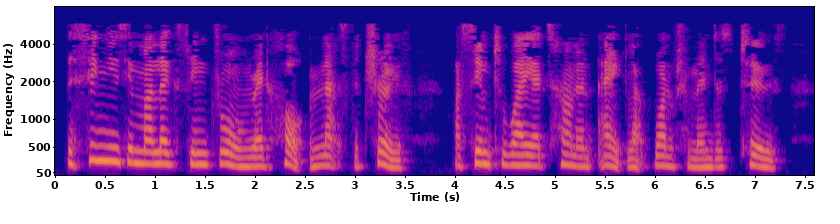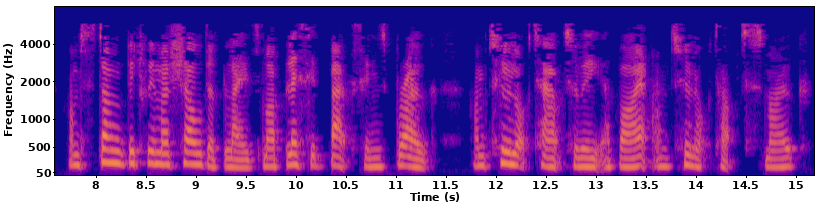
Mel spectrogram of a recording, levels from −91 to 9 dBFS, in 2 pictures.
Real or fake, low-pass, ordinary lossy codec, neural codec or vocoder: fake; 7.2 kHz; MP3, 24 kbps; codec, 44.1 kHz, 3.4 kbps, Pupu-Codec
